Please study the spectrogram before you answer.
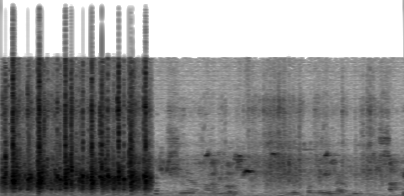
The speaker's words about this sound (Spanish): A las dos, un fuerte aplauso.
